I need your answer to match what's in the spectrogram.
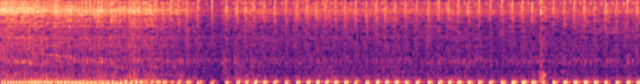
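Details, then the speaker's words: Yamaha Fino / Mio J scooter (no MIL code blink) after replacing the faulty part as a package: engine revs cleanly, then settles to a steady putt without stumbling or dying; normal throttle response. "Nah setelah kita ganti itu bunyinya itu sudah enak ya Dekat segitu ya artinya seperti normal ya dan coba kita ke situ langsung respon Ya"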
